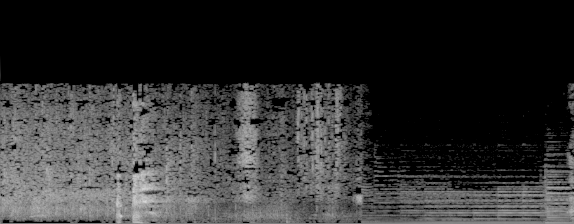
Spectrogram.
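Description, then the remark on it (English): A crowd claps and cheers in a dense, noisy burst of applause for tithes and offerings for about five seconds, then it gives way to steady, sustained keyboard chords. “Would y'all come give a big round of applause today for tithes and offerings today?”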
